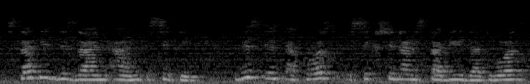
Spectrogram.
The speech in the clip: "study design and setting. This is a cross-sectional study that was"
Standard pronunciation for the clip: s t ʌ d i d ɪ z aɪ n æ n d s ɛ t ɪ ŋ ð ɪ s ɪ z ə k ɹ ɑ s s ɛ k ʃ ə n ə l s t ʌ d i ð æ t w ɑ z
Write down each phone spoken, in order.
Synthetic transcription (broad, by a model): s t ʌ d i d ɪ z aɪ n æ n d s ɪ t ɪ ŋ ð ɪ s ɪ z ə k ɹ ɑ s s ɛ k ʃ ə n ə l s t ʌ d i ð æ t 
